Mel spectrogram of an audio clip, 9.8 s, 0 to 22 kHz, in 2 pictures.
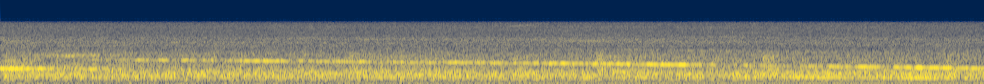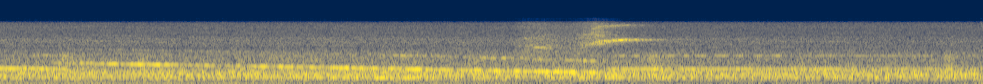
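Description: Inside an Alstom Series 4000 electric train: the motor whine slides down in pitch in several steps over the steady rumble of the car running on the rails, as the train slows along a platform. A brief high squeal comes just before the end, then the whine holds steady.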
